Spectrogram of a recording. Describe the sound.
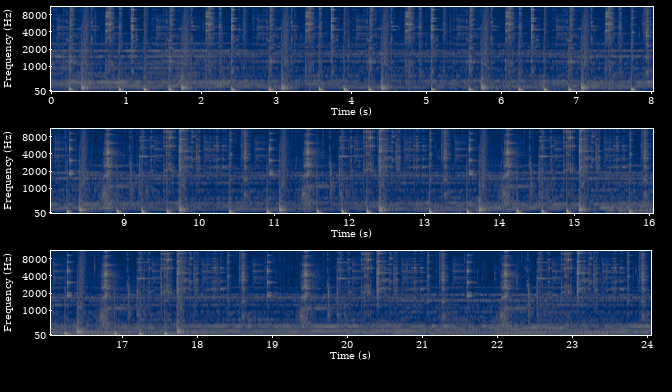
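Metal clinking as a pressure cooker is handled at a household appliance exhibition: many sharp clicks and clanks scattered throughout, over a faint steady background tone.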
